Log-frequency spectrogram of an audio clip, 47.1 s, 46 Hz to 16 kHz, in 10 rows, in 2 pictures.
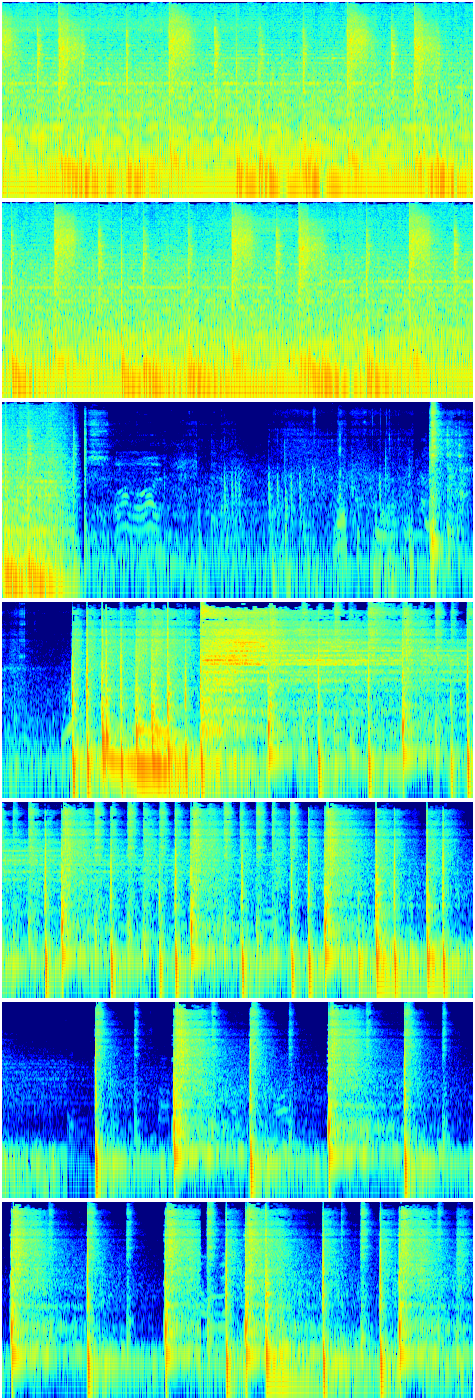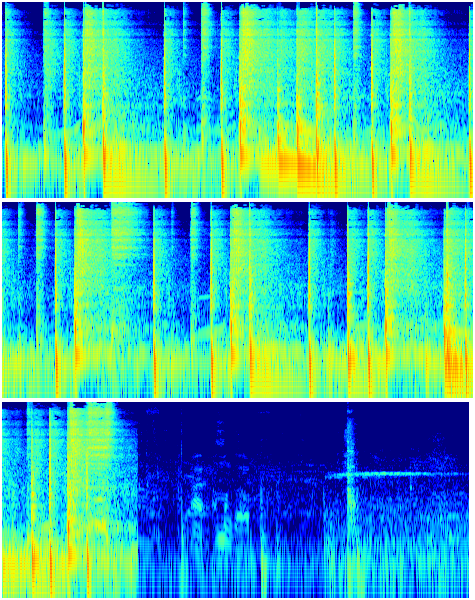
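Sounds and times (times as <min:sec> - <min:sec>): drum kit playing fills: 0:00.0 - 0:10.2, 0:14.8 - 0:43.8.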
